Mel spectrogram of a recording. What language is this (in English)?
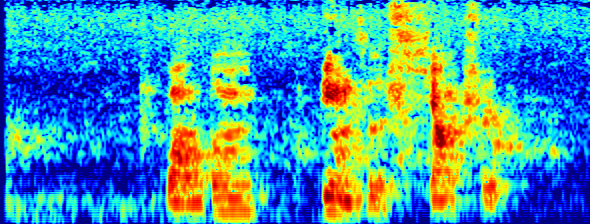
Chinese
